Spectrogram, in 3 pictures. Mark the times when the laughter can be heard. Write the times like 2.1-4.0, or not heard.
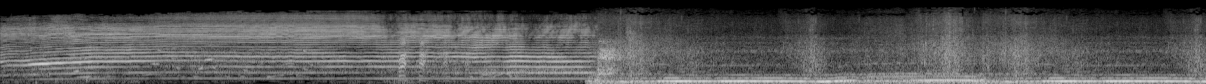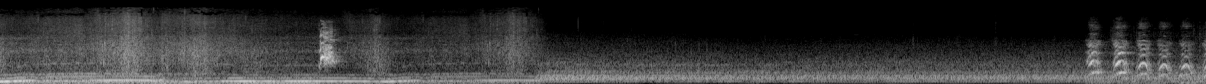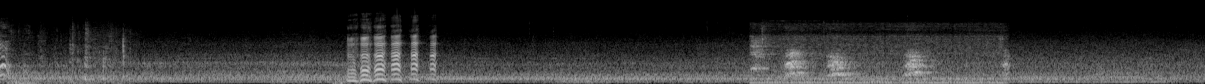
4.0-4.7, 27.4-28.5.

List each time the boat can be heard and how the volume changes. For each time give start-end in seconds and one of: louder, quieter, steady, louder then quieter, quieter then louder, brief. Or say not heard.
0.0-36.1 quieter.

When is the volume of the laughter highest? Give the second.
28 s.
